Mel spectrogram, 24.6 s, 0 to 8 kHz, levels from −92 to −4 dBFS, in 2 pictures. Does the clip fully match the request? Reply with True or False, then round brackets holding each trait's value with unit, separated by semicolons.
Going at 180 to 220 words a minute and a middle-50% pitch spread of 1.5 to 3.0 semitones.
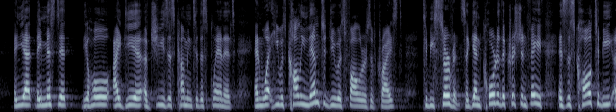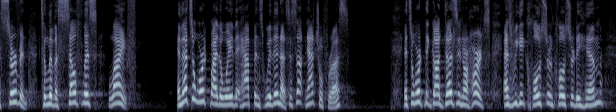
False (195 wpm; 4.3 semitones)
